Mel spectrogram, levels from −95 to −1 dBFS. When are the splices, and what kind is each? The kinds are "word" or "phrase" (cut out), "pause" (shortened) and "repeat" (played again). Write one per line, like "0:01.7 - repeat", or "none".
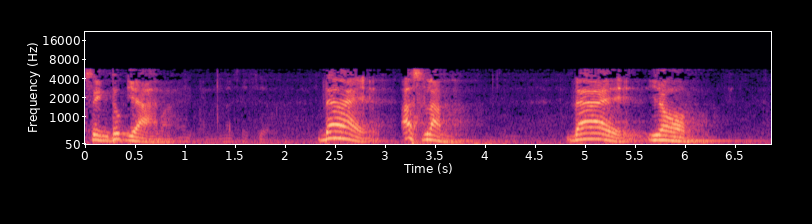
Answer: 0:03.1 - pause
